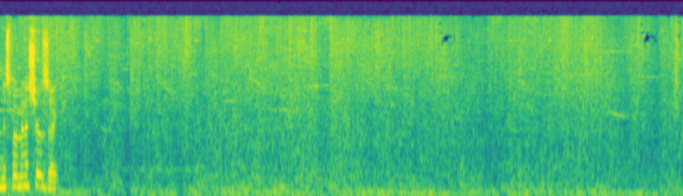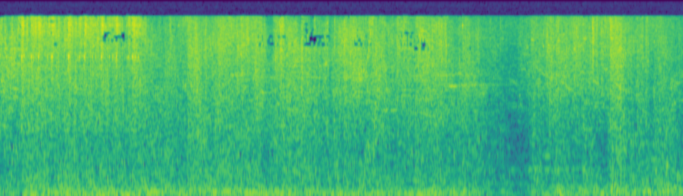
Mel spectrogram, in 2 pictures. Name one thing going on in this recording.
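Game battle effects whoosh and crackle steadily.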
